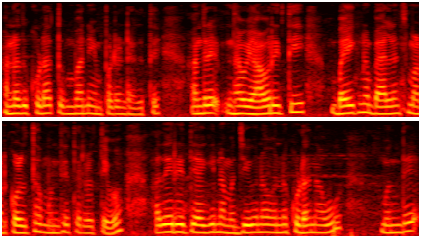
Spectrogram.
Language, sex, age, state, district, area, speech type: Kannada, male, 18-30, Karnataka, Koppal, urban, spontaneous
